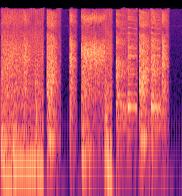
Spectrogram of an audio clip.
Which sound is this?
LSDJ beat loop
beatbox, breakbeat, drums, gameboy, loop, lsdj, nintendo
